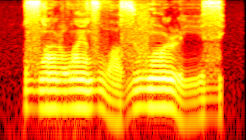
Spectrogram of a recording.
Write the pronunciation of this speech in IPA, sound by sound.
zˤ ẽ˥ ɭ lˠ ẽ˥ z ðˤ ɪ˩ z v õ˥ ɭ i˩˧ z

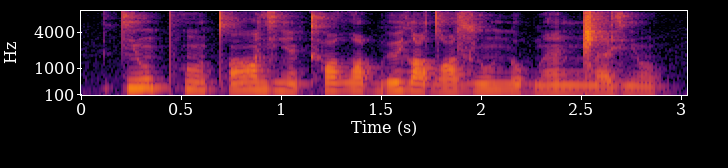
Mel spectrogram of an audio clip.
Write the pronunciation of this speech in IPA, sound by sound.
tʲ ũ pʰ õ tʼ ɑ̃ zʲ æ̃ kʰ ɯ ðˤ i b ø lʲ o dˤ æ z ũ n o b æ̃ ŋ͡ǁ æ zʲ õ

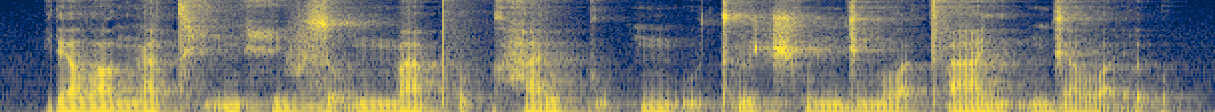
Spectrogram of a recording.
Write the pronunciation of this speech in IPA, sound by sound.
ɾʲ e lˠ ɤ ŋ a tʰ ḭ n h i v z o̰ n m a pʼ o k h a ɾ u k ṵ k m ṵ tʼ ɯ t͡ʃʰ u ŋ ɡ e n lˠ ḭ tʼ a lʲ ṵ ŋ ɡ e lˠ ḛ ɾ o̰

